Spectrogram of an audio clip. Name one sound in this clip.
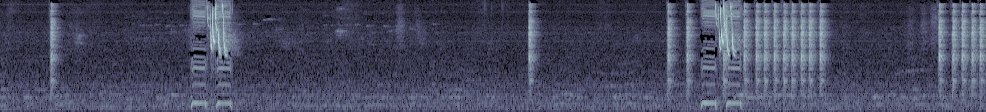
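An arcade machine gives short electronic beeps and chimes as its settings are changed.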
